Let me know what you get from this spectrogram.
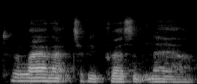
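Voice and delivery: unhurried yoga nidra guidance; guided meditation. Real, not acted. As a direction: guide them gently inward, leaving space between phrases.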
